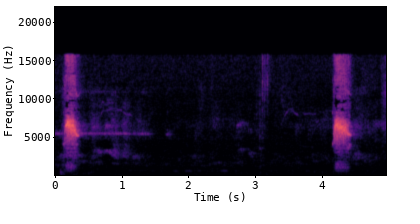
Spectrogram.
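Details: Hand-reared owl chicks, two in care, on the ninth day of hand-feeding with crickets, 21 August 2020: two short, harsh, hissing screech bursts about four seconds apart over a quiet background with a steady thin high whine.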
